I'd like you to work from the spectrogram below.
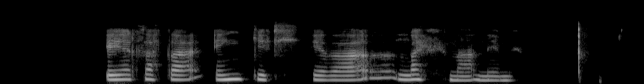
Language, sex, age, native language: Icelandic, female, 18-19, Icelandic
